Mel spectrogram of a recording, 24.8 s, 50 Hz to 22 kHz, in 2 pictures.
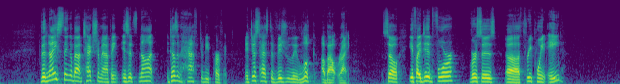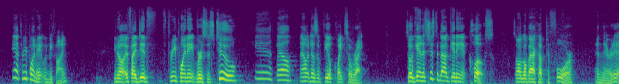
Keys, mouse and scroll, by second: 1.8 click, 3.2 click, 10.5-11.5 typing, 15.4 click, 16.3-17.0 typing, 16.8-20.5 drag, 22.2-24.0 drag, 22.9-23.4 typing.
